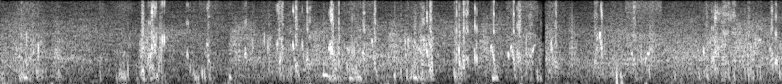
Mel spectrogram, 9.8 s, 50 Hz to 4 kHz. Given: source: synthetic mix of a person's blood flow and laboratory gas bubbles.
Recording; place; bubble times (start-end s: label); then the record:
Doppler ultrasound of blood flow; subclavian vein
0.00-0.04 s: bubbles
0.18-0.60 s: bubbles
0.63-0.79 s: bubbles
1.23-1.30 s: bubbles
1.42-1.65 s: bubbles
1.72-2.08 s: bubbles
2.31-2.73 s: bubbles
2.84-2.92 s: bubbles
3.00-3.10 s: bubbles
3.13-3.19 s: bubbles
3.27-3.92 s: bubbles
4.01-4.75 s: bubbles
4.89-5.49 s: bubbles
5.63-5.99 s: bubbles
6.09-6.26 s: bubbles
6.31-6.79 s: bubbles
6.84-7.01 s: bubbles
7.40-7.57 s: bubbles
7.62-8.26 s: bubbles
8.38-8.48 s: bubbles
8.70-9.53 s: bubbles
9.60-9.79 s: bubbles
From the record:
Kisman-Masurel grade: 343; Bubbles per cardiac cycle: rolling drumbeat, 9 or more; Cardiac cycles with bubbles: 100%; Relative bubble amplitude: loud (0.450 to 0.775); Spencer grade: 3 (all of the cardiac periods contain showers or single bubble signals, but not dominating or overriding the cardiac motion signals); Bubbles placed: anywhere in the cardiac cycle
